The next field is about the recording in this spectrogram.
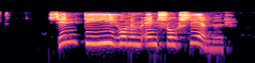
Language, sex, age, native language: Icelandic, male, 10, Icelandic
